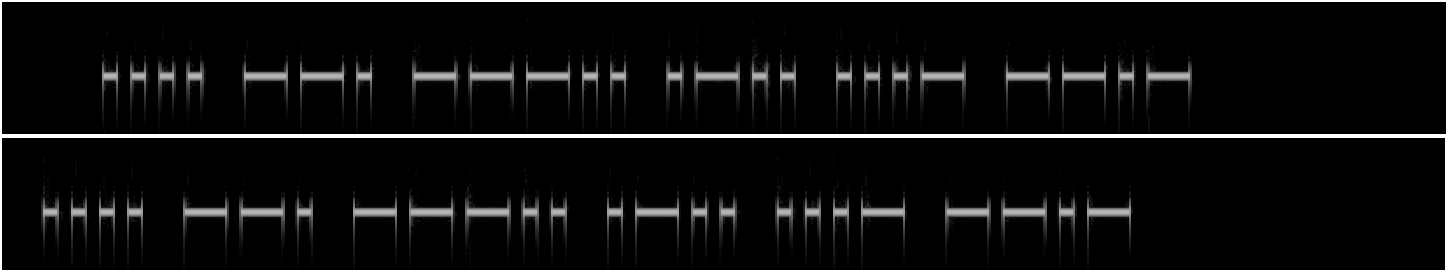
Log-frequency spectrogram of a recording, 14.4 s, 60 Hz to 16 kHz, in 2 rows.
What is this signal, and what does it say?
Morse code, heard as a keyed tone, about 17 wpm, 700 Hz. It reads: HG8LVQ HG8LVQ
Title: DXCC-100 Call Signs - 6 Characters - Repeated 3x - 17wpm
